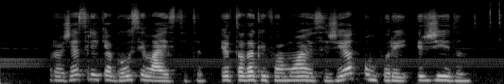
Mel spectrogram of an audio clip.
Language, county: Lithuanian, Panevėžys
